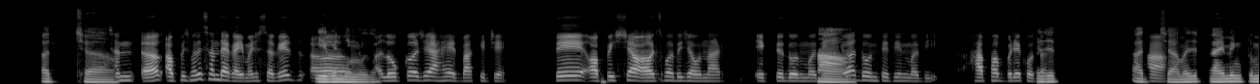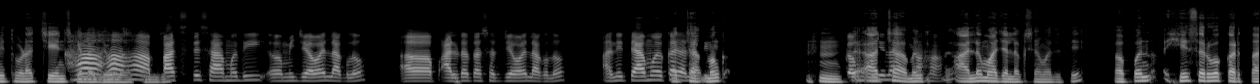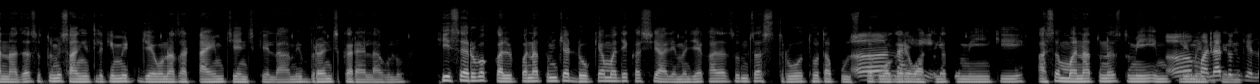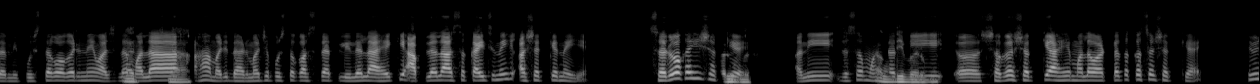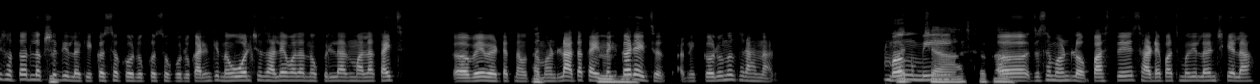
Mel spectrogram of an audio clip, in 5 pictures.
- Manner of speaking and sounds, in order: other background noise; in English: "चेंज"; in English: "चेंज"; in English: "इम्प्लिमेंट"
- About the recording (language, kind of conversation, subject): Marathi, podcast, आजीवन शिक्षणात वेळेचं नियोजन कसं करतोस?
- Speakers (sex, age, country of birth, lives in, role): male, 25-29, India, India, guest; male, 30-34, India, India, host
